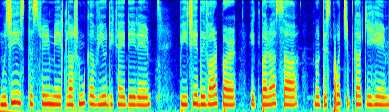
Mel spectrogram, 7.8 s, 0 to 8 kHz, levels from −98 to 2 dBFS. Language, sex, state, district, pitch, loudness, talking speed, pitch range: Hindi, female, Arunachal Pradesh, Papum Pare, 215 Hz, -17 LUFS, 170 wpm, 210-230 Hz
